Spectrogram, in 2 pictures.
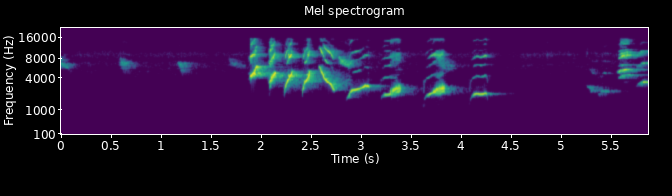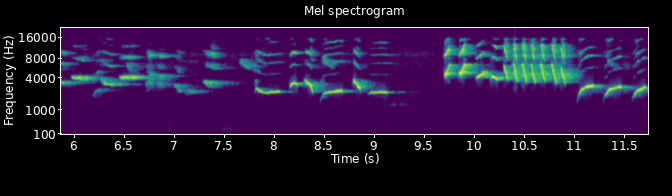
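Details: Greater green leafbird singing a rich, varied song of whistled and chirping notes, bursts of rapid descending slurs and trills high in pitch, separated by short pauses, with faint low background hum.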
